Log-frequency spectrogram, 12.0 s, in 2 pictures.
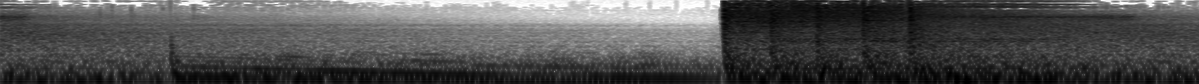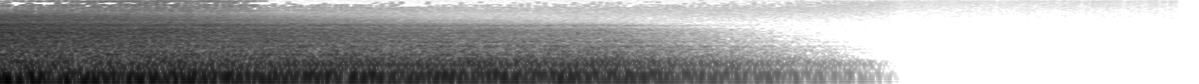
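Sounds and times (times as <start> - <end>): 
percussion: 0.0 - 9.5
sound effects: 0.0 - 9.8.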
